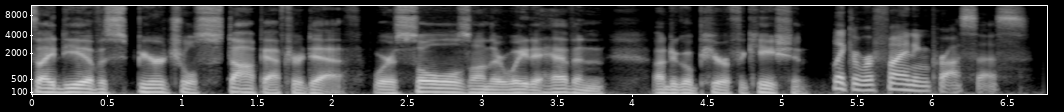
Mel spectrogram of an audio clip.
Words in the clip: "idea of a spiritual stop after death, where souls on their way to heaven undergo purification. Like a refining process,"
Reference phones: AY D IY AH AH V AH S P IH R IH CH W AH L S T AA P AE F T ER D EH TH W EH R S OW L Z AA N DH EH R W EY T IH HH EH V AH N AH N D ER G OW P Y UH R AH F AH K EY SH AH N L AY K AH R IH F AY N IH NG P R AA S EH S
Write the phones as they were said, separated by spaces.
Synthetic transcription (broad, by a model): AY D IY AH AH V AH S P IH R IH CH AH L S T AA P AE F T ER D EH TH W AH R S OW L Z N DH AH R W EY T IH HH EH V AH N AH N D ER G OW P Y UH R AH F AH K EY SH AH N L AY K AH R IH F AY N IH NG P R AA S EH S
